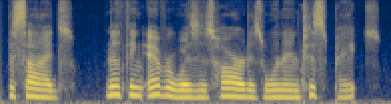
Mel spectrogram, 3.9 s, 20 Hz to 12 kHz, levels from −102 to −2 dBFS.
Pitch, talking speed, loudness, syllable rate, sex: 200 Hz, 140 wpm, -16 LUFS, 5.3 syllables/s, female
